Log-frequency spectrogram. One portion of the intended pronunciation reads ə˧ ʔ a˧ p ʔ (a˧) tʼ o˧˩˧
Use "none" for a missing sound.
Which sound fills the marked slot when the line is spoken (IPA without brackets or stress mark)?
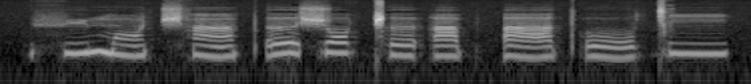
a˧˩˧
